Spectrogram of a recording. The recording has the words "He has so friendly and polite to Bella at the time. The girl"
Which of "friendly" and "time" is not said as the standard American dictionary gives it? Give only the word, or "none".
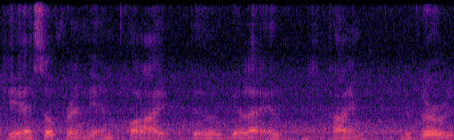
none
